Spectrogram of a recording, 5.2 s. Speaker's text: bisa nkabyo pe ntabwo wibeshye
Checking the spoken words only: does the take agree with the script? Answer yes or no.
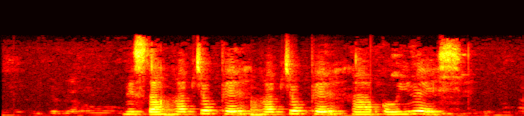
no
